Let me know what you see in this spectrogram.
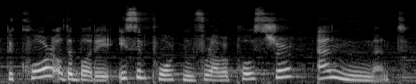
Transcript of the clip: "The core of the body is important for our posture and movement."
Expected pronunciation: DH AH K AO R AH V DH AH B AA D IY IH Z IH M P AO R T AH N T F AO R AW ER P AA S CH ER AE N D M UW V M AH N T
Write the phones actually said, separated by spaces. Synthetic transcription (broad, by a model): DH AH K AO R AH V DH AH B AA D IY IH S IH M P AO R T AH N T F AO R AW ER P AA S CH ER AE N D M UW V M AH N T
